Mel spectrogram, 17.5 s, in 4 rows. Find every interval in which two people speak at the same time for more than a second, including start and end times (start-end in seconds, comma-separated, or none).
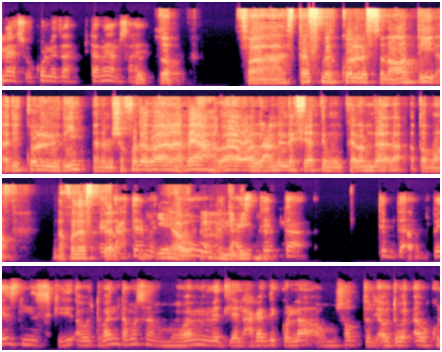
9.8-11.5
